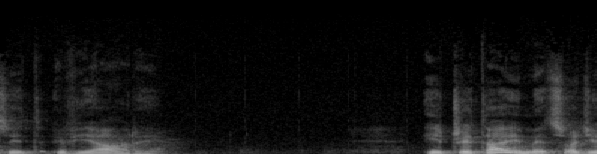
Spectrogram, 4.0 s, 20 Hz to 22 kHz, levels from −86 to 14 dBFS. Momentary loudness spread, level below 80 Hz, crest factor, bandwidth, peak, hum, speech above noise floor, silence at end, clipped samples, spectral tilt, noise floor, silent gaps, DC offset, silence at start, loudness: 12 LU; -76 dBFS; 22 dB; 17 kHz; -6 dBFS; none; 40 dB; 0 s; under 0.1%; -6.5 dB/octave; -64 dBFS; none; under 0.1%; 0 s; -25 LUFS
